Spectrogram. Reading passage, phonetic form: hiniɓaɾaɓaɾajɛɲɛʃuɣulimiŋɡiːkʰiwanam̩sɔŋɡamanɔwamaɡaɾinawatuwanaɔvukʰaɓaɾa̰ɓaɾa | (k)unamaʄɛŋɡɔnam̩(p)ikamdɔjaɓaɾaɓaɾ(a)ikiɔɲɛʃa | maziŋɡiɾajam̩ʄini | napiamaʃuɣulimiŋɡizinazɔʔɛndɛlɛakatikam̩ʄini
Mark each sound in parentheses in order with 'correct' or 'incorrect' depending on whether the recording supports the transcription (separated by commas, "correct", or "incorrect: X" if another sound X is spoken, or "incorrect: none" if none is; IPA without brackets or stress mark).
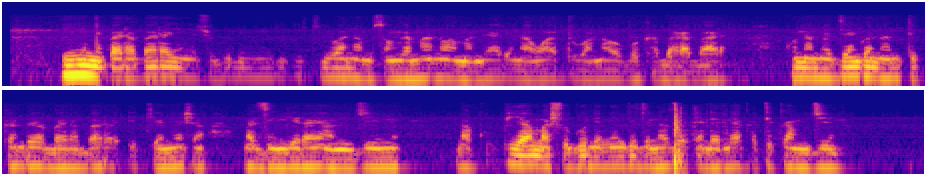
correct, incorrect: t, correct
